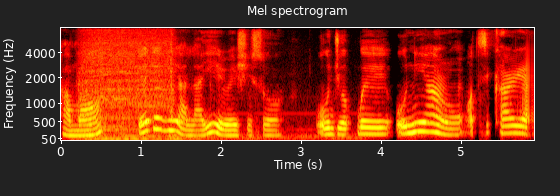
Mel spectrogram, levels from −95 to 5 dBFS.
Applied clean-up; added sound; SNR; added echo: none; Tools; 12 dB; none.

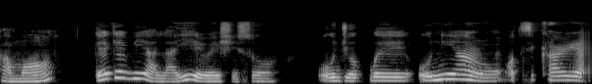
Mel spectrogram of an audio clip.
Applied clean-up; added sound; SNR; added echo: none; none; none; none.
